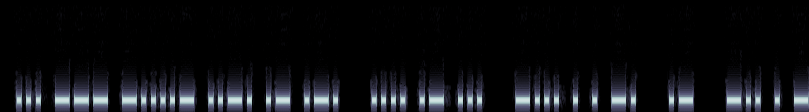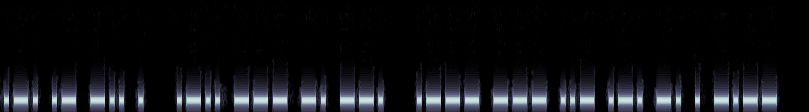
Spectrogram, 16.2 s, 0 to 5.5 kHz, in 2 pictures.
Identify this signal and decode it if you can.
Morse code, heard as a keyed tone, about 25 wpm, 600 Hz. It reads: SO-FAR HAS BEEN A DECADE LONG JOURNEY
